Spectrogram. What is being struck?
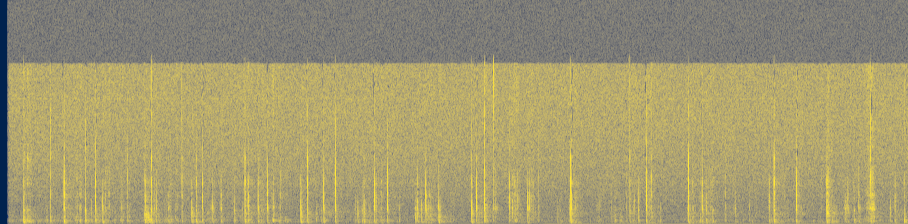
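Painted wooden tea box with glass lid.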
